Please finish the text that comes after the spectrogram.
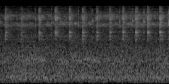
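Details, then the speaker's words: MSR Whisperlite Universal stove burning gasoline, pressurized by a Primus Himalaya Omni Fuel pump; light, quick metallic rattle, about seven clicks a second, from the Shaker Jet needle moving up and down to clear carbon from the jet, normal operation. "you hear that little rattle and what that rattle is is a little needle going up and down in the in the stove there"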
